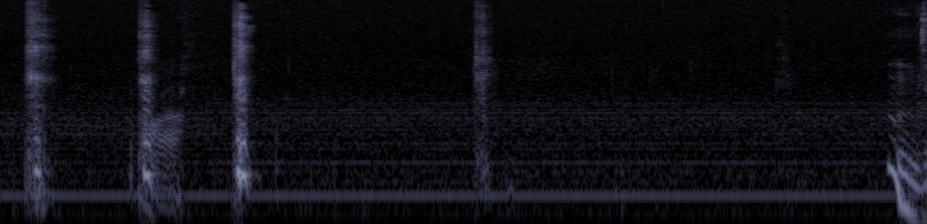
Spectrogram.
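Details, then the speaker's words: Pet cat retching up a nasty hairball: several short, harsh hacking bursts with pauses between. "Not feeling well? Cheeto. It's a nasty hairball. You feel better now?"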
